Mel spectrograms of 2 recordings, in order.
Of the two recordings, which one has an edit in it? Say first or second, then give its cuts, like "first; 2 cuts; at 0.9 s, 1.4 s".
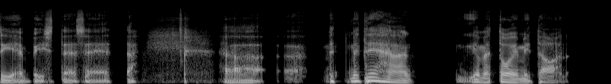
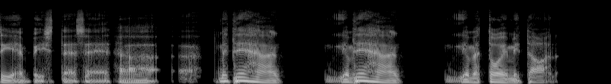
second; 3 cuts; at 1.1 s, 2.1 s, 3.5 s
